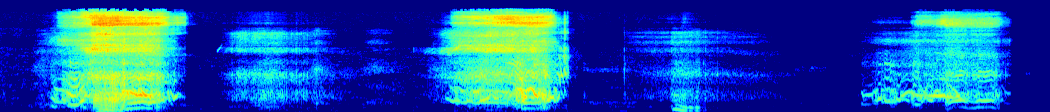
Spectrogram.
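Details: Loud harsh snores alternating with softer breaths, about eight breaths a minute, with quiet pauses between; snoring.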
